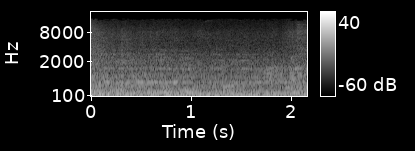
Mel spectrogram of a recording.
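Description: Steady low rumble of outdoor street background, with a single click right at the start.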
